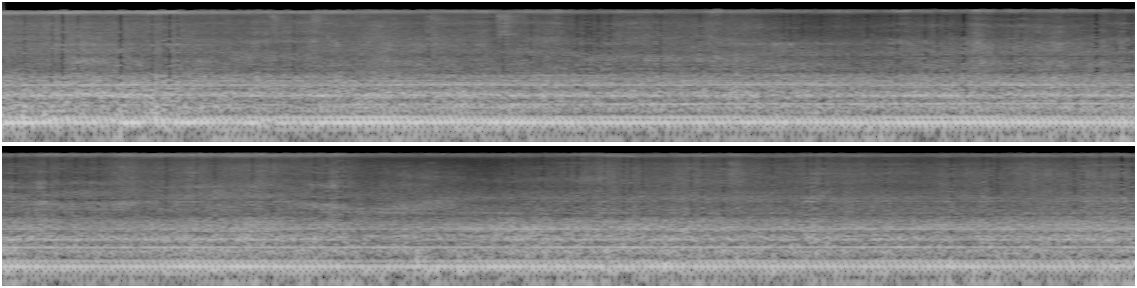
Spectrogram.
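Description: Train wheels clatter and rumble on the rails.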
